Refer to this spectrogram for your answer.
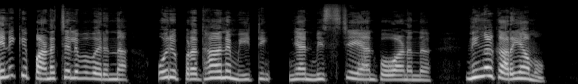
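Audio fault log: Nothing stood out on listening to this speech recording.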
